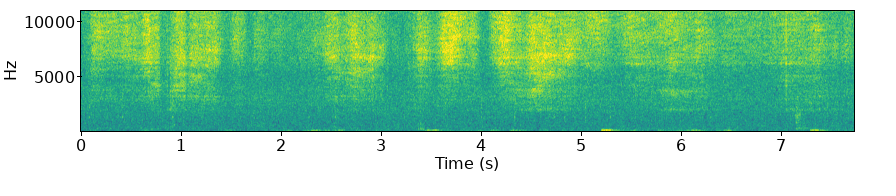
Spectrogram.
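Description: Fingertips and nails rub across the grey plastic back of a hair brush, making a soft, continuous scratchy hiss that is brightest in the high range. Faint low bumps and brief taps surface now and then, with a slightly firmer knock near the end.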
